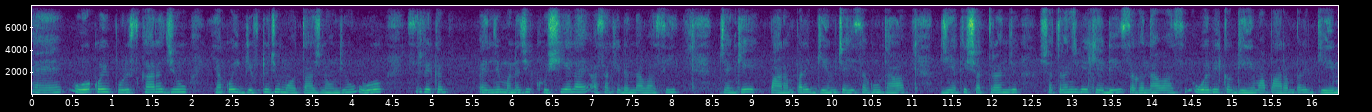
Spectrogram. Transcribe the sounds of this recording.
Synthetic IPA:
ɛ̃ːʊɦokoːipʊɾəskaːɾd͡ʑijũ | jãkoːiɡɪfʈd͡ʑũːmɔːt̪aːd͡ʑnɐɦũːn̆d̪ijũʔʊɦo | sɪɾfɦɪk | pɐ̃ɦɪ̃ɲd͡ʑemɐnə̆d͡ʑiːxʊʃiəlaːɪɐsãkʰeːɗɐ̃nd̪aːʋaːsĩd͡ʑɐ̃ɦɪ̃kʰeːpaːɾə̃mpəɾeɡeːmt͡ɕɐisɐɡʱũt̪ʰaːd͡ʑiːə̃kʰeʃɐt̪ɾənd͡ʑ | ʃɐt̪ɾə̃nd͡ʑbɪkʰeːɗisɐɡʱə̃nd̪aʋaːsiʔʊɦebɪɪkɡeːmapaːɾə̃mpəɾeɡeːm

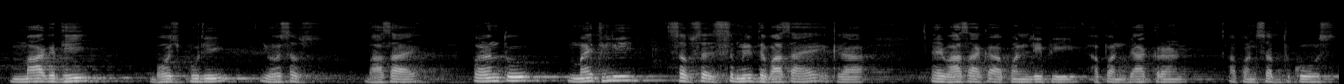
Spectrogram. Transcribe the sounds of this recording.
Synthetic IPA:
maɡd̪ʱi | bʱəɦud͡ʒpuɾijiɦosəb | bʱasaɦɛ | pəɾənt̪uməɪt̪ʰilisəbsə̃səmɾid̪ʱːbʱasaɦɛekɾa | ejbʱasakeəpənlipiəpənbjakɾəɳəpənsəb̚d̪ʱkos

